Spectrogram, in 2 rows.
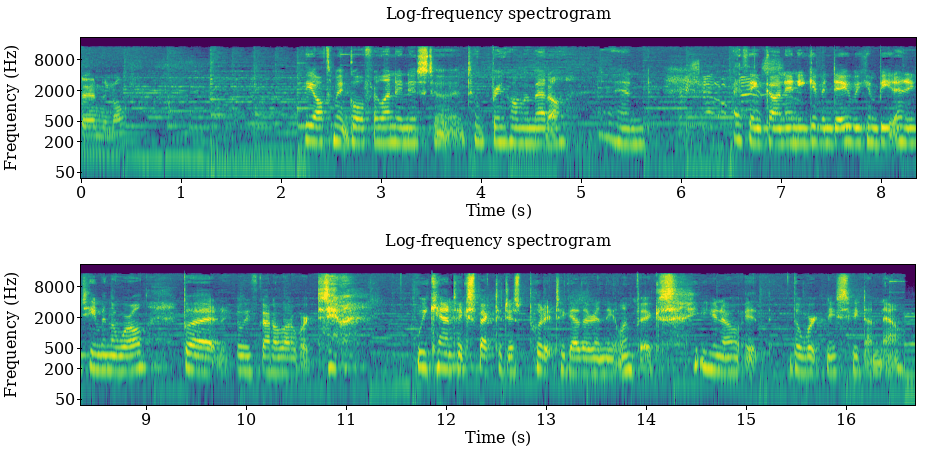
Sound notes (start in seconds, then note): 5.8 laughs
